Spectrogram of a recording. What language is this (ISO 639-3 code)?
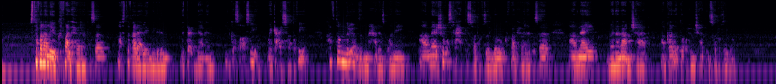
tir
